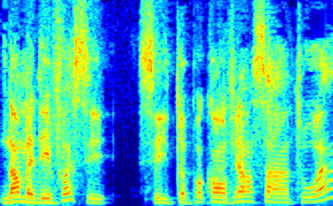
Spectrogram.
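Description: Speech in a Quebec accent comes at a moderate pace, with a dry, close sound with no echo and a quiet background. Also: man. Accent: Québécois French. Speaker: podcast co-host. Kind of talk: casual chat.

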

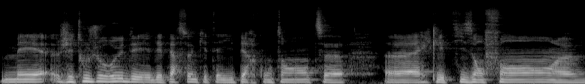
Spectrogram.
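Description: Against a quiet background, a man speaks fairly slowly in a fairly low, monotone voice with flat intonation and a dark, mellow tone. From France. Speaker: former theme park employee. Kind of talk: casual chat. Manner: halting.

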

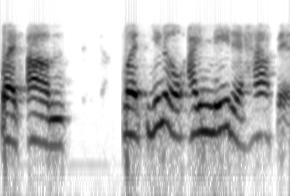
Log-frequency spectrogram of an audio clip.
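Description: Speaking fairly slowly, a woman with an unremarkable speaking voice uses lively intonation. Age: 40s. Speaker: personal trainer. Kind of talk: casual chat.

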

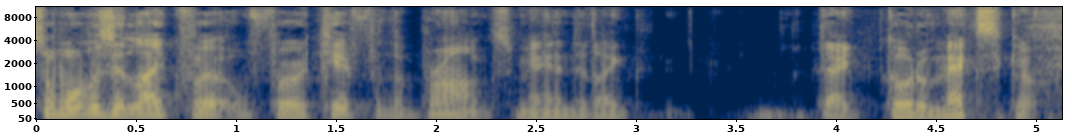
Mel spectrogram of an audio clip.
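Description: In an American accent, a man speaks with a fairly high pitch and a dark, mellow tone, the sound dry and close with no echo. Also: ordinary pitch variation, moderate pace, very clean recording, silent background. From Corsicana, Texas. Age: 50s. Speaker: podcast host. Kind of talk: casual chat.

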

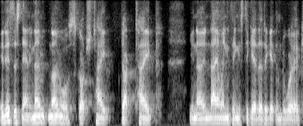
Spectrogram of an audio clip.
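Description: A man with an Australian accent talks at a moderate pace. The recording is very clean, with a silent background. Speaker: podcast host. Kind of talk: casual interview.

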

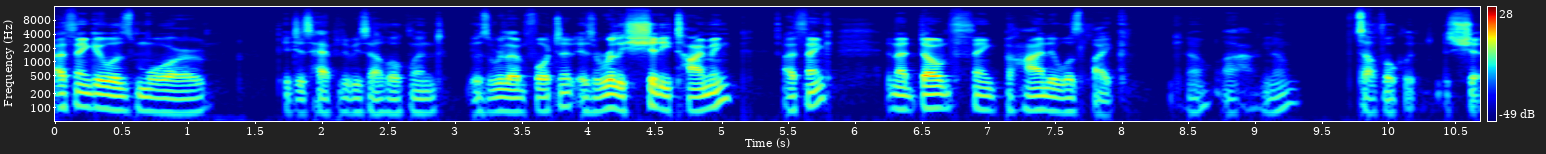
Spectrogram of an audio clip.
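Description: Fairly quick speech in a New Zealand accent with fairly even intonation. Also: man, very deep, low pitch for a man, very clean recording, silent background. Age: 30s. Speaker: podcast host. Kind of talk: casual interview chat.

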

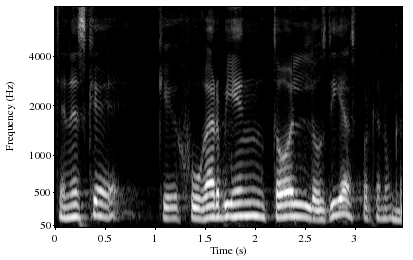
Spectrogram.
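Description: In a dark, mellow tone, a man speaks at a fairly slow pace with fairly even intonation. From Guatemala. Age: 50s. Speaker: entrepreneur and pastor. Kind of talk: interview. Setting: at his home.

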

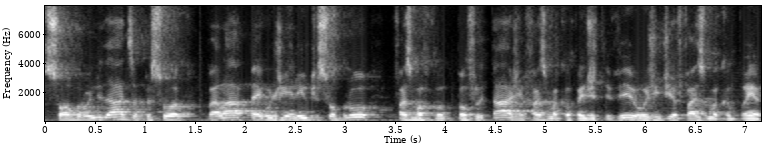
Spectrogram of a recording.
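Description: It's a man with a plain, everyday voice. He talks at a moderate pace and medium pitch, with ordinary pitch variation. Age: 20s. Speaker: construction company executive. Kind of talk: business interview.

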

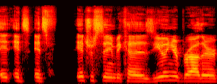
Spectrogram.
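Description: On a very clean recording with a silent background, a man speaks at a moderate pace in a fairly high pitch, his tone bright and sharp. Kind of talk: casual interview chat.

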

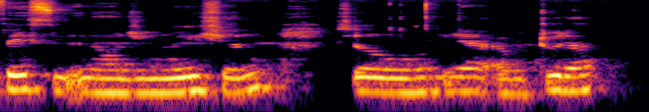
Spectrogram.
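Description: A woman's dark, mellow tone carries a somewhat breathy quality as she talks at a moderate pace. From Nigeria. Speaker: podcast host. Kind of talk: solo talk monologue.

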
